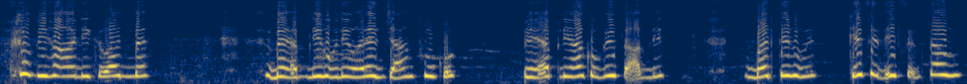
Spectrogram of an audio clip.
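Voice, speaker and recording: A sobbing, frantic young man, his high voice breaking as he begs for forgiveness, as a woman storyteller puts him on. The tone is mellow and close, dry with no room sound. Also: steady tone, a little slow, pauses often, dry recording. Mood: remorseful sobbing. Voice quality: sobbing, pleading. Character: grief-stricken young man Wing, desperate and sobbing.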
